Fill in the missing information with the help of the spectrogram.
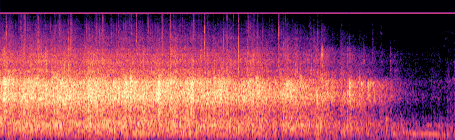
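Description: Large audience applauding, many hands clapping together; the applause dies away about three and a half seconds in.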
